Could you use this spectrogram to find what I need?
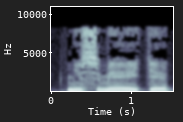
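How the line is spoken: Groaning. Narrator (Russian): простонал Рейнован

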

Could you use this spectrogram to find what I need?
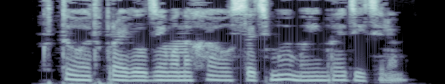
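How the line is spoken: Dull, hollow voice. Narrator (Russian): повторила я глухим голосом

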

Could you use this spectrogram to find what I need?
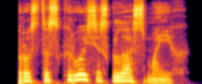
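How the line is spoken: Muttered. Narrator (Russian): пробормотала я

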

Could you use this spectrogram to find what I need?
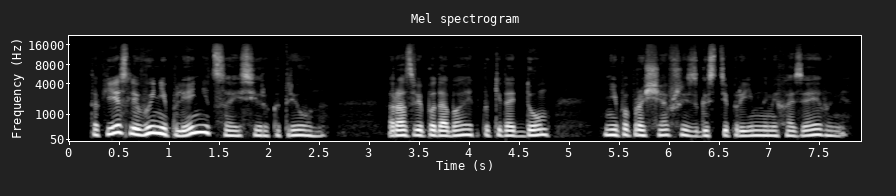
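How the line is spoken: Calm. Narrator (Russian): спокойно ответила

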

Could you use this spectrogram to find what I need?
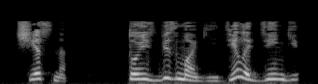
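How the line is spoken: Snort. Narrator (Russian): хмыкнул Ас

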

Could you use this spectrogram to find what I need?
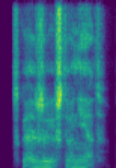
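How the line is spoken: Grumbling man. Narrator (Russian): проворчал мужик

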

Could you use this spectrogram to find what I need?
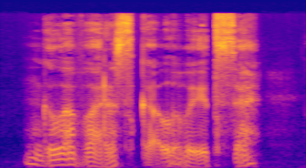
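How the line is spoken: Grumbling. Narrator (Russian): ворчал он

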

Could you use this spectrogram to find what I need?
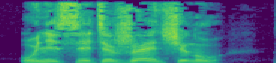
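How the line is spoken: Shouted. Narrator (Russian): закричал Валамбрес

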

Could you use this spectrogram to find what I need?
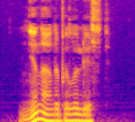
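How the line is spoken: Calm. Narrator (Russian): спокойно сказала Мара

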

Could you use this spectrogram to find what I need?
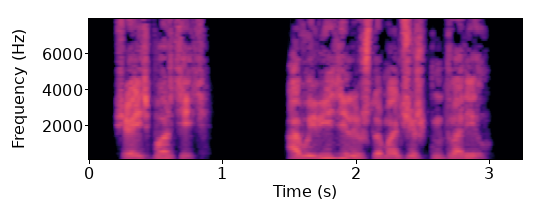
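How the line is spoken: Snapping back. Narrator (Russian): огрызнулся Альберт

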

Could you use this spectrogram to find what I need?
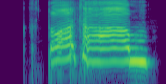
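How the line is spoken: Imitating grandmother's voice. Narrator (Russian): спросил Петя, стараясь говорить бабушкиным голосом

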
